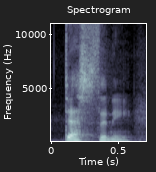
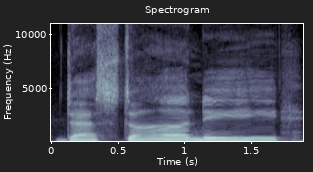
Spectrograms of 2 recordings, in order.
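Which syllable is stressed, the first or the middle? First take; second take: first; middle. First: The stress is on the first syllable. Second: The stress is on the middle syllable. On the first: "The emphasis is on des" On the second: "it emphasizes the middle again"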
